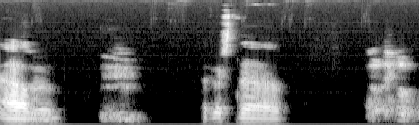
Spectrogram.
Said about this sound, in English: It's the wrong time to clear your throat when we're talking about snorting cocaine.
